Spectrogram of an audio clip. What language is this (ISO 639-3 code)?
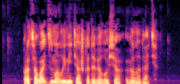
bel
